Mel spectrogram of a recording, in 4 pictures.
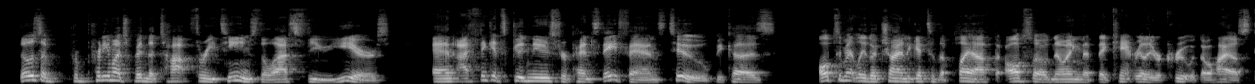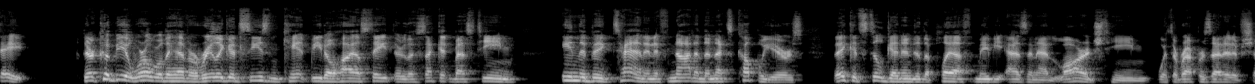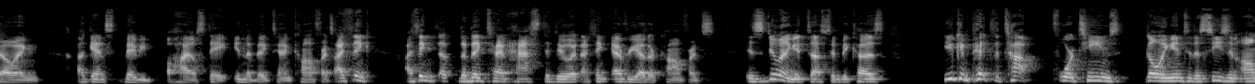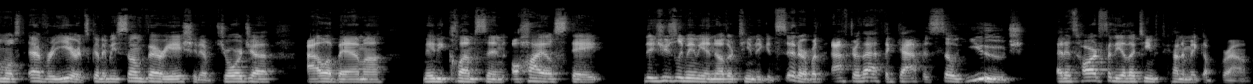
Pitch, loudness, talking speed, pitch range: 135 Hz, -20 LUFS, 215 wpm, 125-155 Hz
